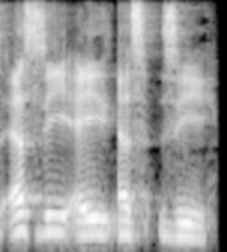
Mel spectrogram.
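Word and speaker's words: Szasz: I think I'm pronouncing his name correctly. It's Szaz.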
